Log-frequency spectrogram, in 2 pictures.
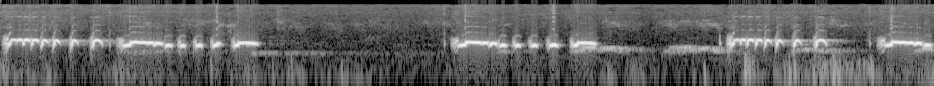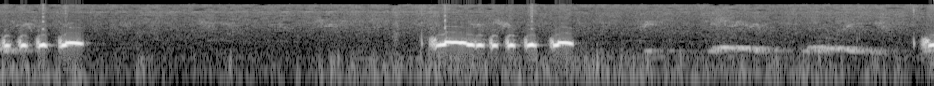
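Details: Local zebra dove song meant to draw replies from other zebra doves: short bursts of quick rolling coos, each ending in a hooked upturn, spaced a couple of seconds apart with faint lower coos between.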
